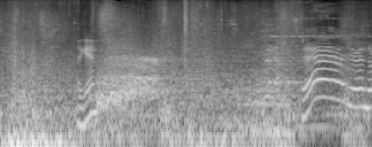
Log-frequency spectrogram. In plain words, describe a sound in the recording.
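A huge creature roars and growls.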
